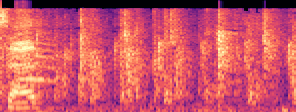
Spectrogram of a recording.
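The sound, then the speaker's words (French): A crowd claps in steady applause, many overlapping hand claps forming a dense, sustained patter at fairly loud level with slight swells in intensity. “Bah, vous êtes et c'est vrai peut encore les applaudir, ouais.”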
